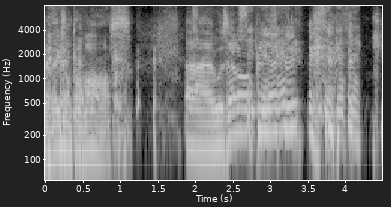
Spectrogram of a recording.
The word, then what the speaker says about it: Aix-en-Provence: Now, aside from my questionable pronunciation of Aix-en-Provence, was that all pretty accurate?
